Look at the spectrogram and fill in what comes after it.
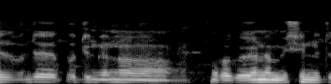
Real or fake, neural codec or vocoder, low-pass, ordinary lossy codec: fake; codec, 16 kHz, 6 kbps, DAC; none; none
